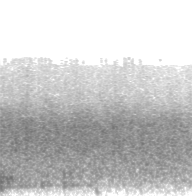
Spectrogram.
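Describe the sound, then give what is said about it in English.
An audience claps hands during a church service, producing a steady, dense wash of applause that stays even and fairly faint throughout, with no gaps. “Let's give a hand clap to the Lord.”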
